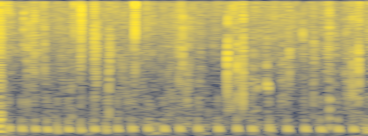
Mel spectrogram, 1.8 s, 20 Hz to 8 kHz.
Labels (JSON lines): {"label": "biophony, pulse", "recorder": "SoundTrap 300"}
